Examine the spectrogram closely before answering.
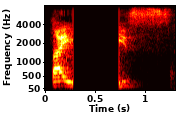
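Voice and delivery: "País" drawn out as pa-ís, the I its own syllable; hiatus split. Shown as a demonstration. Teacher showing a student the split in "País", drawn-out hiatus. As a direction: stretch "País" so the I stands apart from the A. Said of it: "Em país, separa".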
